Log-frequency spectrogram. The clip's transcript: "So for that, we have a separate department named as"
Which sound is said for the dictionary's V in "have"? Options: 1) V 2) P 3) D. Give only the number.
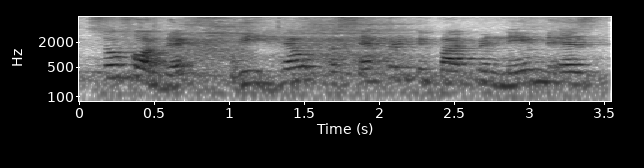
2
